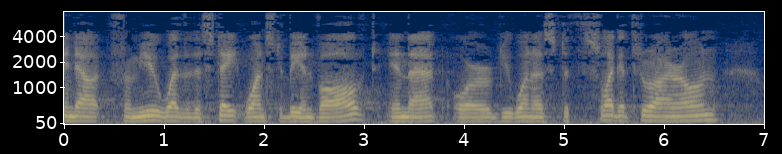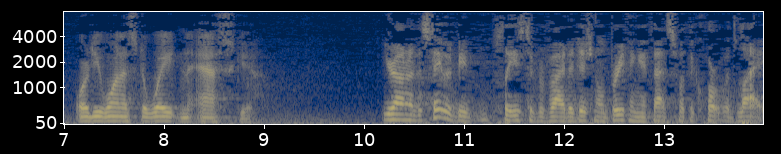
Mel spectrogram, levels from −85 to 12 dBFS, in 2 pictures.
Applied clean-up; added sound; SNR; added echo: none; none; none; none.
